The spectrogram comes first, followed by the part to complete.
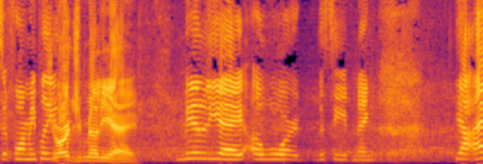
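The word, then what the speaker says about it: Georges Méliès: Trumbull you are recipient of the could you pronounce it for me please Georgia milli a milli a award this evening yeah I had a silly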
